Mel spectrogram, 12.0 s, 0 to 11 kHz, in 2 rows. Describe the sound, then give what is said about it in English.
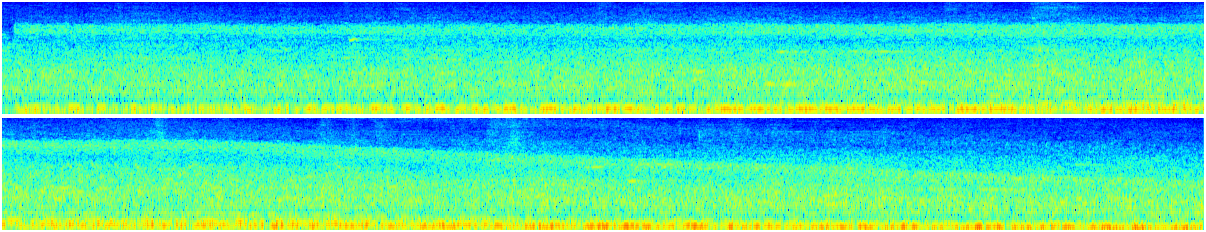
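A transit car travelling from Arcade Station to Cathedral rolls steadily along, its loud, continuous rumble and hiss holding even for the whole stretch, with heavy low-end roar and no voices. “Logan 5 requesting May's car from Arcade Station to Cathedral.”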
